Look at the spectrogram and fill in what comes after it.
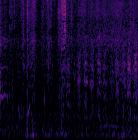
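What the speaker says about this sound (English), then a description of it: "I see one little puppy right there." A young puppy pants softly in rapid breaths, with faint whimpers mixed in, very quiet against a background hum and no speech.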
